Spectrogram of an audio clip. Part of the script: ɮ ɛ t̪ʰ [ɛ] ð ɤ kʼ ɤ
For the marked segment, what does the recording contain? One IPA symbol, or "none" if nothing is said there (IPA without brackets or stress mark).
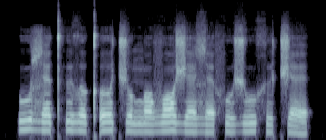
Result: ɨ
